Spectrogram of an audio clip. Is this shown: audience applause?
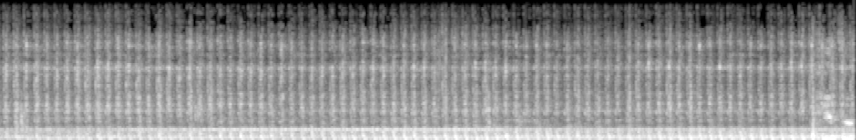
no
